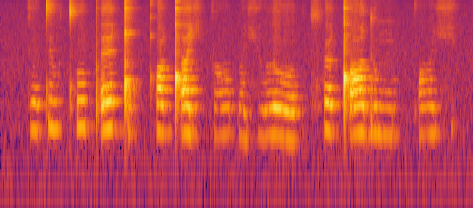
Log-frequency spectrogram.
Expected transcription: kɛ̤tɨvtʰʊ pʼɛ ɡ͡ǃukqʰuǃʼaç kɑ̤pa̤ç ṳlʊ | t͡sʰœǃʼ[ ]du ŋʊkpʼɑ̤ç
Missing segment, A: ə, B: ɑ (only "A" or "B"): B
